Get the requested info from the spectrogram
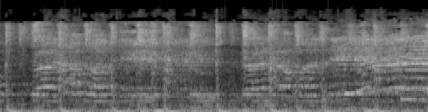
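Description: Children singing a Tamil medley song into microphones over an amplified backing track with a steady bass beat.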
